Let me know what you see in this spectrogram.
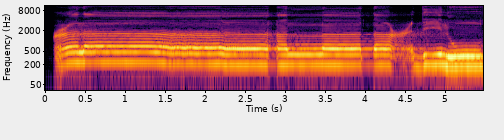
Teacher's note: Ada mat yang bertemu dengan hamzah di lain kalimat, mat jaiz munfasil, 5 harokat kita panjangkan.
